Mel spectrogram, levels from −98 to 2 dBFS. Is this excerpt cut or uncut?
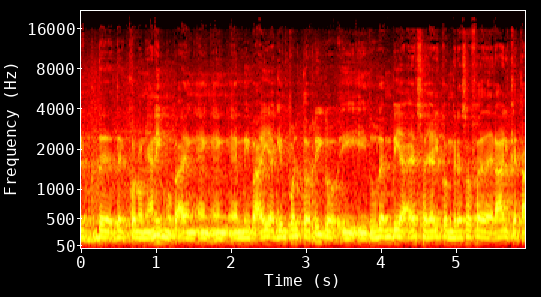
cut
